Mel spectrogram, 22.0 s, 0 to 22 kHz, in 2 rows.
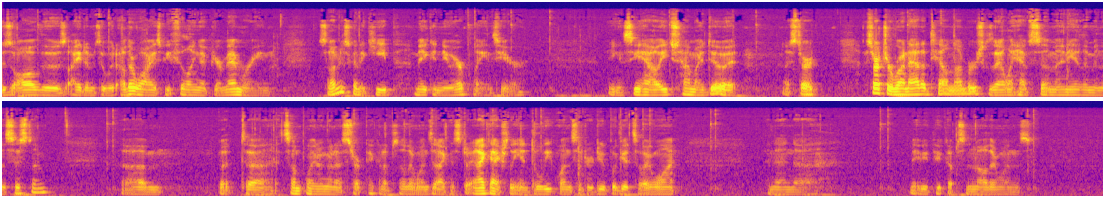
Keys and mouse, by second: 0.6-2.1 alt+shift+middle drag, 3.9 alt+d, 5.4 alt+shift+click, 6.2 alt+d, 12.1 alt+d, 14.0 alt+d, 15.1 alt+shift+middle click, 16.4 shift+click, 17.4 x, 19.5 alt+d, 21.0 alt+d.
